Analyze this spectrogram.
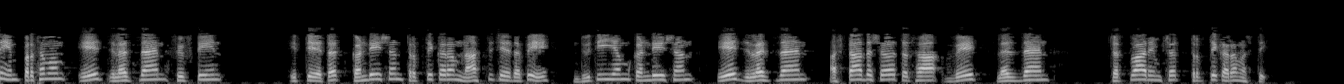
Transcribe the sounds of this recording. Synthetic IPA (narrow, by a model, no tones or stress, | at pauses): iːmpɾɐt̪ʰɐmɐmeːd͡ʒlɐsd̪aːnpʰipʰʈiːn | it̪jeːt̪ɐt̪̚kɐɳɖiːʂɐnt̪ɾɨp̚t̪ikɐɾɐmnaːst̪it͡ʃeːd̪ɐpi | d̪ʋit̪iːjɐmkɐɳɖiːʂɐn | eːd͡ʒlɐsd̪ɛːn | ɐʂʈaːd̪ɐʃɐt̪ɐt̪ʰaːʋeːɖ̚lɐsd̪aːn | t͡ʃɐt̪ʋaːɾimʂɐt̪ːɾɨp̚t̪ikɐɾɐmɐst̪i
